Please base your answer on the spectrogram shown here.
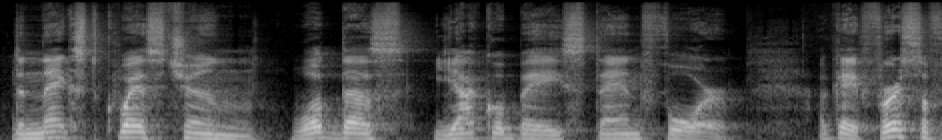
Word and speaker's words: Iako Bei: He's kind of known for butchering most of the band names, but yeah, it's supposed to be pronounced Yakobe, and I would kind of compare it to Bon Jovi.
